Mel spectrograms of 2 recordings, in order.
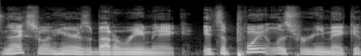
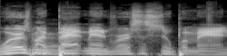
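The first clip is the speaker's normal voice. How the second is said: mock cranky old man voice. Mocking imagined film critics: imitating a cranky old man. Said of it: "who's the cranky old man who's like".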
